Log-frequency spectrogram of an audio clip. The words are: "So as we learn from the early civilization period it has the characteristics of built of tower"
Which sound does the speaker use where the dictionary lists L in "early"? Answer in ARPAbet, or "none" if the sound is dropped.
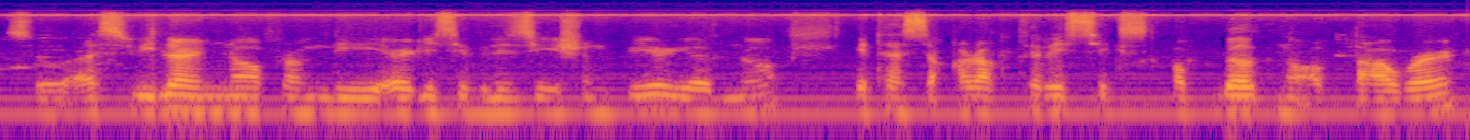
L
